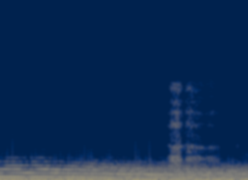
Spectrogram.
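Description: A sauropod dinosaur's call, a film sound effect: one long pitched bellow that glides slowly downward, over a deep rumble.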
